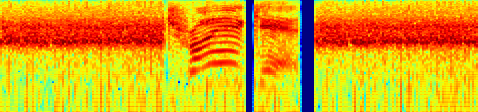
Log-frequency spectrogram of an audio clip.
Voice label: "try again", English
